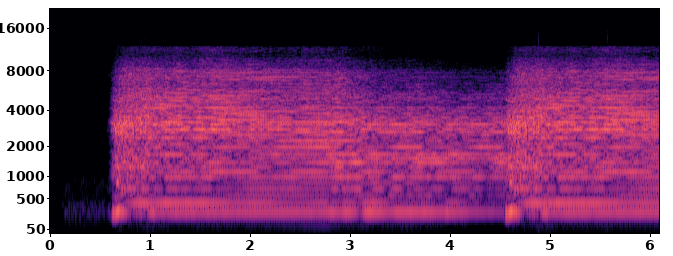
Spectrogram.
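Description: Boston Bruins goal horn sounding one steady note in two long blasts: the first starts about half a second in and lasts about four seconds, the second begins right after it and runs on.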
